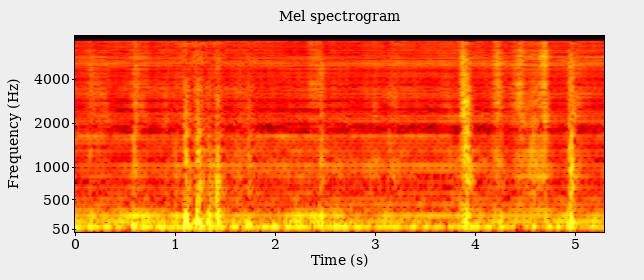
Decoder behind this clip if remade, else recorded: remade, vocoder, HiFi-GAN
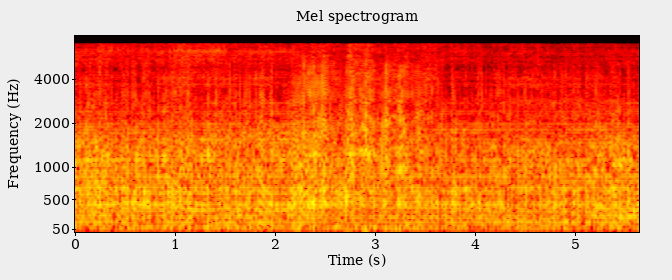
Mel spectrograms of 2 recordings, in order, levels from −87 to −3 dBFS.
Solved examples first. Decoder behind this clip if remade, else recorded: remade, vocoder, HiFi-GAN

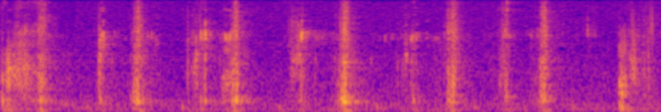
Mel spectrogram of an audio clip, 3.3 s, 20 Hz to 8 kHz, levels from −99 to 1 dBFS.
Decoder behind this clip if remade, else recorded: recorded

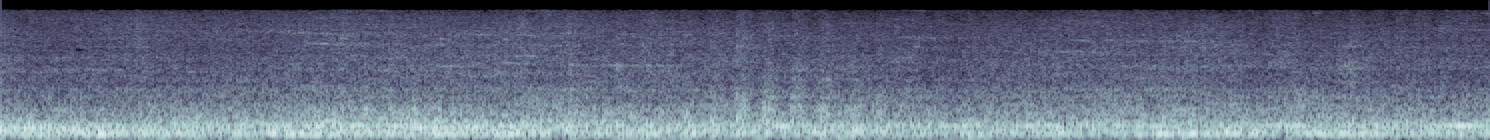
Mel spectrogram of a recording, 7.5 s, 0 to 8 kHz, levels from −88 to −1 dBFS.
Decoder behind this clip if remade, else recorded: recorded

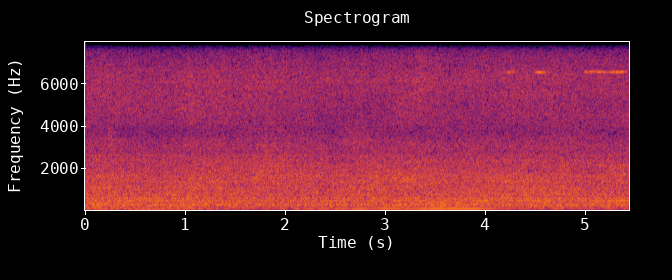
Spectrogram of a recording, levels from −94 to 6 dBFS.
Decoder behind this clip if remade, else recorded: recorded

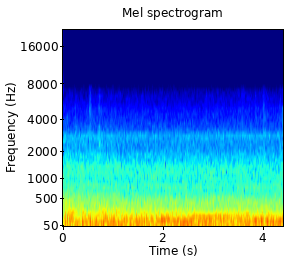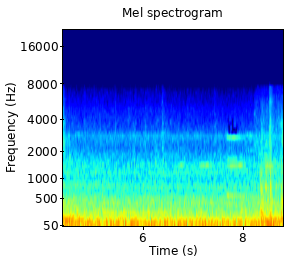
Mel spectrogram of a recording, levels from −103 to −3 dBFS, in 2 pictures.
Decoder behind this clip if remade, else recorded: recorded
